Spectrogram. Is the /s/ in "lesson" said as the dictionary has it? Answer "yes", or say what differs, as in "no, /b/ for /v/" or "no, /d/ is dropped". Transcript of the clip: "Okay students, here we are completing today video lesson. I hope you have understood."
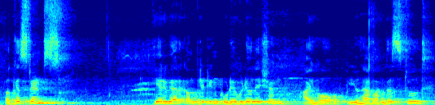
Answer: no, /ʃ/ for /s/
